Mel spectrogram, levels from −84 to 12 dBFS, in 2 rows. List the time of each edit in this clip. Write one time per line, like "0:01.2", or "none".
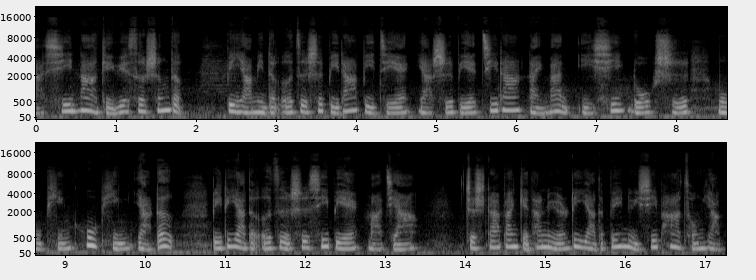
0:10.8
